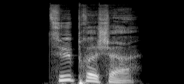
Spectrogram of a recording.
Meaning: inflection of zyprisch: 1. strong/mixed nominative masculine singular 2. strong genitive/dative feminine singular 3. strong genitive plural
- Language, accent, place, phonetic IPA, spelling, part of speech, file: German, Germany, Berlin, [ˈt͡syːpʁɪʃɐ], zyprischer, adjective, De-zyprischer.ogg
